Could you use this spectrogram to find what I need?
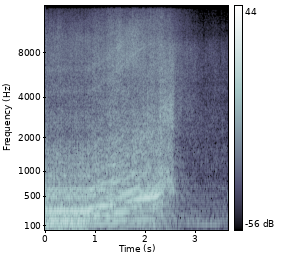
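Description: A turbocharged V8 drag car launches at full throttle, its engine pitch climbing.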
